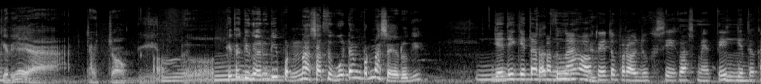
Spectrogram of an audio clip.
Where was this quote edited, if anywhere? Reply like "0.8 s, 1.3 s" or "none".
2.1 s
